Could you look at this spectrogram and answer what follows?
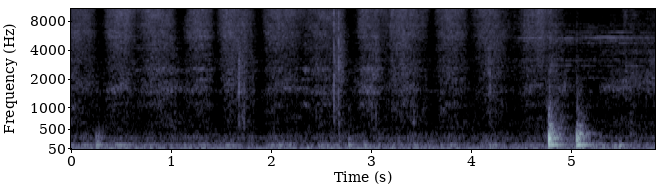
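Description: Rolling pin working thin egg dough sheets for Turkish su böreği on a board, repeated soft rolling and rubbing strokes at close range, with a couple of sharper knocks near the end.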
